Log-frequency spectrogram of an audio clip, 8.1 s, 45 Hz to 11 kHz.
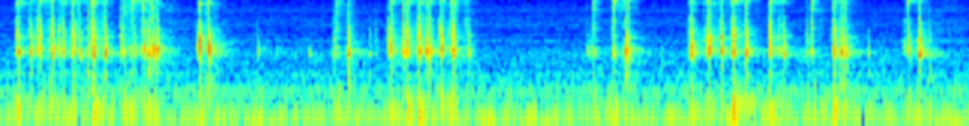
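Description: Fingertips of both hands type continuously on a compact mechanical keyboard with blue and grey plastic keycaps resting on a wooden desk. Crisp, short plastic key-press taps centered near 1 kHz with bright clicky edges come in quick bursts, separated by brief pauses.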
